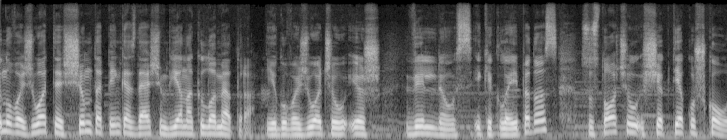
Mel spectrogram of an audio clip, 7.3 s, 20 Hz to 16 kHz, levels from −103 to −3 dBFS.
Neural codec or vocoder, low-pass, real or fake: none; 14.4 kHz; real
